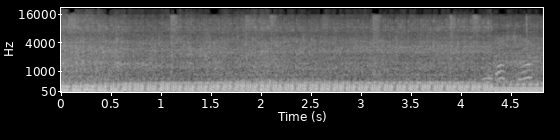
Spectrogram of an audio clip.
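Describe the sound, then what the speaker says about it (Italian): A XG6 motorcycle ridden through night streets in Naples, its engine droning loud and steady with rough low rumble throughout, voices briefly audible near the end. "l'XG6 è una bella moto per impennare"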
